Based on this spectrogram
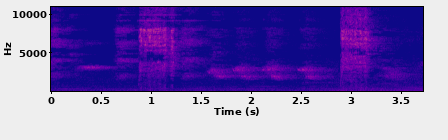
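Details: Female sooty-headed bulbul calling to the male: short, bright chirps and warbled notes, with two loud, harsh, noisy bursts about two seconds apart.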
